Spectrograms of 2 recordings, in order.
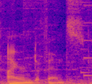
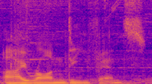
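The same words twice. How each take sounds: First: Iron is said with its ordinary standard pronunciation. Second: Iron is said with a playful, unusual cadence. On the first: "Instead of iron defense" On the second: "it's got a fun cadence to go Iron defense"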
